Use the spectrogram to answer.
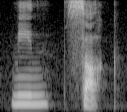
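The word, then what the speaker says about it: Minseok: real name is Kim Min sock again you pronounce the EO sort of in the back of your throat it's not an O it's not an ah it's all our next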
